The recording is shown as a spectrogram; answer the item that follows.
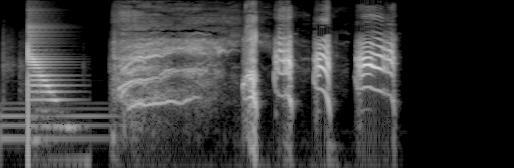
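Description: A closing sound-effect sting: a single struck, ringing note, then a wobbling, warbling tone and four quick swooping tones.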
